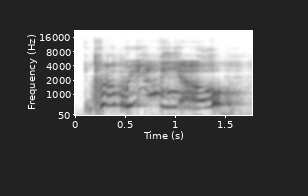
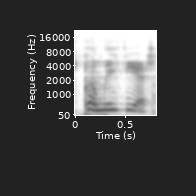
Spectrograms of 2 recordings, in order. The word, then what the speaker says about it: Prometheus: Prometheo! It's Prometheus, not Prometheo.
